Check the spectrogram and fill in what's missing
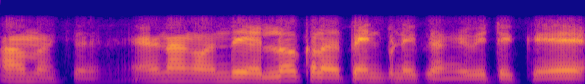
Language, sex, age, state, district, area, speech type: Tamil, male, 18-30, Tamil Nadu, Viluppuram, urban, conversation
